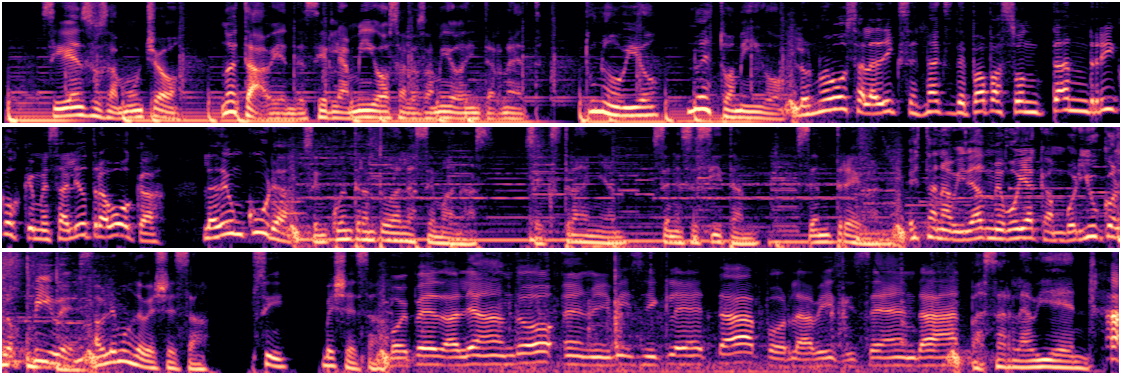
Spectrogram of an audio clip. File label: acting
